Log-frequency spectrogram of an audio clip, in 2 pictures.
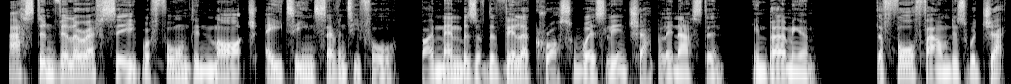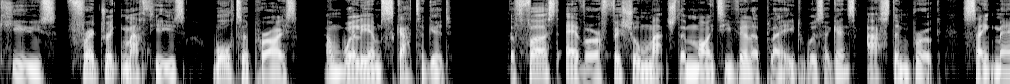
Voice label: male english brummie accent narration; english northern accents; aston villa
